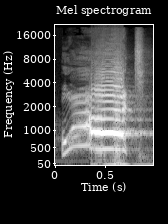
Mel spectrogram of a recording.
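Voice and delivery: loud, high cry of disbelief; shocked shout. Acted. Preacher feigning shock at Jesus's words, shouting.

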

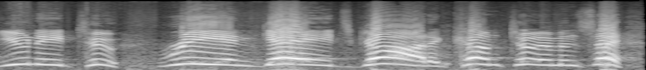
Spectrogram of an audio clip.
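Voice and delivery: loud, high, urgent sermon delivery; preach. Real, not acted. Preacher urges people back to God, loud impassioned preaching. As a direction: press the congregation with full-voiced conviction.

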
